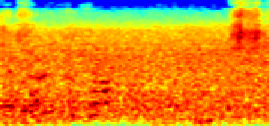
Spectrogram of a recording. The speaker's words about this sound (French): Et on est vraiment sur la plage, quoi. Je sais pas si vous entendez, il y a les vagues derrière moi.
